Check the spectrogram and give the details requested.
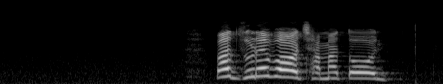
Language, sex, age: Venda, female, 23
